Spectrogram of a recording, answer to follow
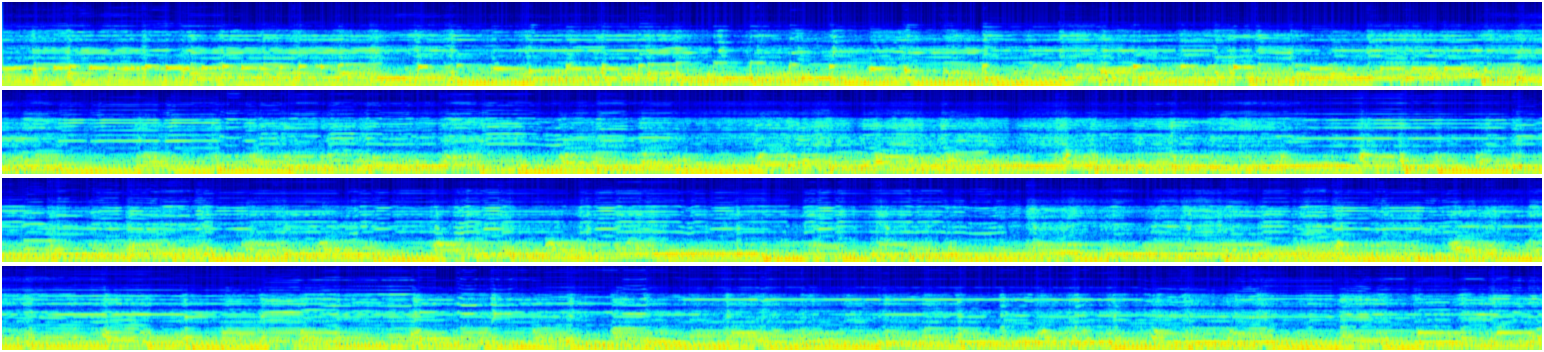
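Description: Live acoustic band playing an instrumental stretch on acoustic guitars, five-string banjo and electric bass, with a steady, even beat and no singing.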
